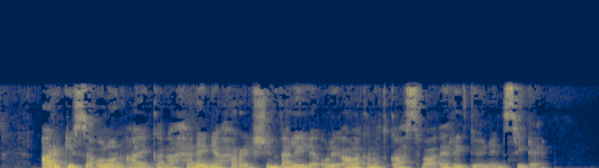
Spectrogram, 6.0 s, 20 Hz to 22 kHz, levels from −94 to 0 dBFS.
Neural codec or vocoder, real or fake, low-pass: none; real; 10.8 kHz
